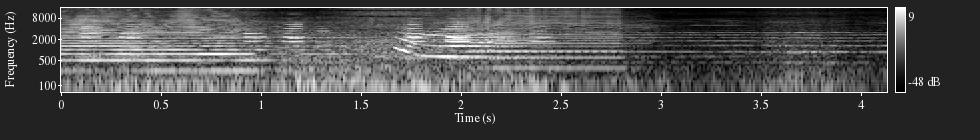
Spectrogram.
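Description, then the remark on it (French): Sirens of a cargo ship and horns of a flotilla of small boats blare together at night on the Vendée coast, saluting Yannick Bestaven's victory, in long, overlapping sustained blasts, one tone briefly swooping in pitch midway, over a steady outdoor rumble before fading somewhat toward the end. “Des sirènes d'un cargo klaxonnent de toute une flottille de petites embarcations.”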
